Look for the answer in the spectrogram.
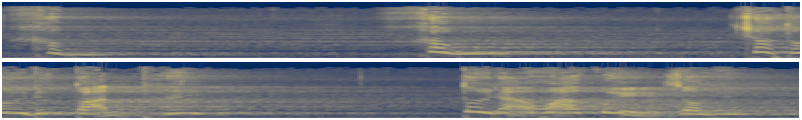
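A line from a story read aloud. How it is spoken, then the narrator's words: Sobbing. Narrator (Vietnamese): Cô gái nghe vậy lại càng nức nở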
